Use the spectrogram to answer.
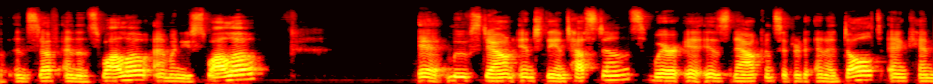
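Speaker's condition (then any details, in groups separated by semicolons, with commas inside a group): No condition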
